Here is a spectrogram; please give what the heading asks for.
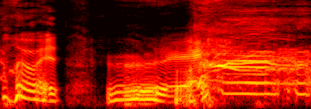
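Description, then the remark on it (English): A person imitates a bear with loud, drawn-out groaning vocal sounds: a short moan, a brief pause, then a longer growl that rises into a higher, wavering wail. “Give us your bear”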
